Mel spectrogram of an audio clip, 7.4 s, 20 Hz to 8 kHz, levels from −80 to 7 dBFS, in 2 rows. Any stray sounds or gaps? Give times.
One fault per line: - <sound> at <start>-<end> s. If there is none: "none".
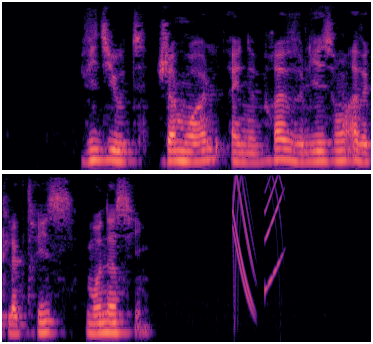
- chirp at 6.0-6.5 s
